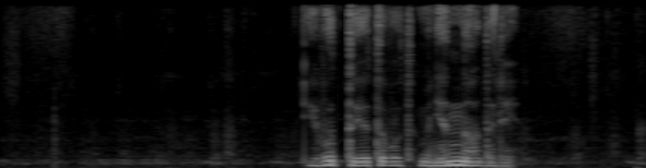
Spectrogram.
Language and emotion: Russian, angry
